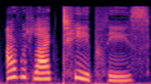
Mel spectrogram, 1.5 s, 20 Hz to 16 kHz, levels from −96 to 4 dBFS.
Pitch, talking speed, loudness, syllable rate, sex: 255 Hz, 200 wpm, -18 LUFS, 4.3 syllables/s, female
